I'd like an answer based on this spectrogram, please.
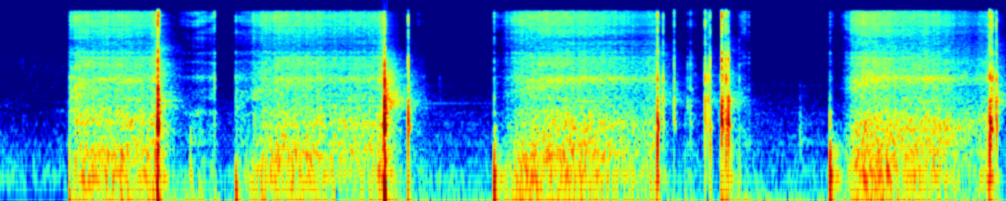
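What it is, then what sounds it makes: Kinetic sand being sliced. An iridescent metal knife slices thin layers off a solid blue kinetic sand dome resting on a white surface. Three separate slicing passes each make a soft, gritty, crumbly hiss with a low rumble, punctuated by sharp bright clicks as the blade moves through.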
